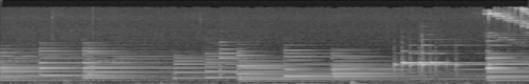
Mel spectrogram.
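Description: Piano chords played on a stage keyboard, each chord struck and left to ring and fade, a new one every half second to a second, with a brighter chord near the end.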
